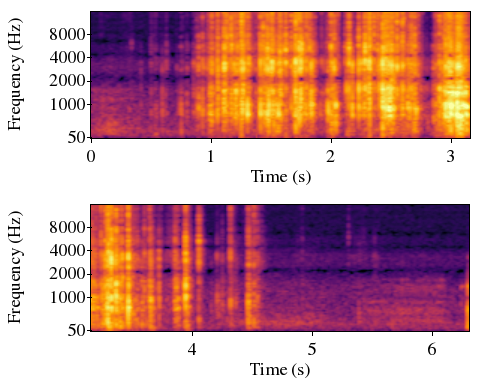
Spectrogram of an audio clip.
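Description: Foil wrapper of a hockey card pack being torn open and crinkled, starting about a second in and lasting about three seconds, with a few last crackles before it stops.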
